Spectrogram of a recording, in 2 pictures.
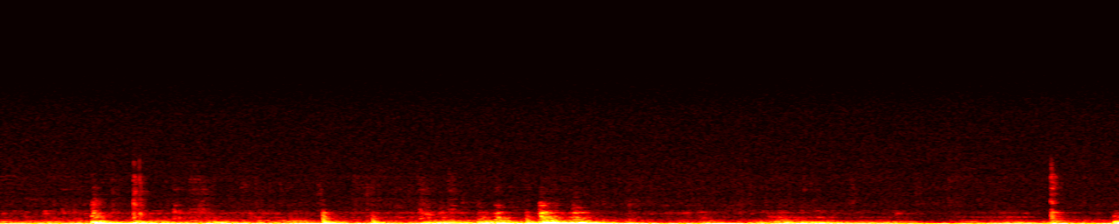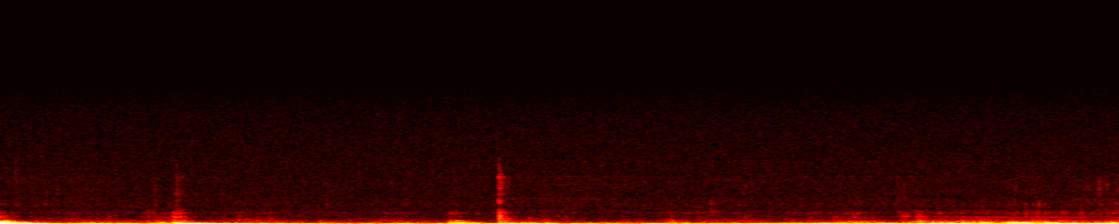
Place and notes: contact microphones on a piece of thrown away fence found in the forest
